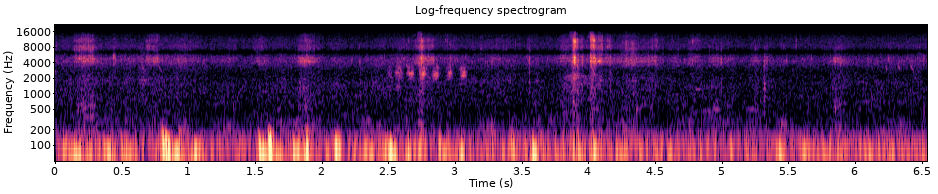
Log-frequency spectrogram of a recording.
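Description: A faint, brief animal call about two and a half seconds in, over a steady low rumble.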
